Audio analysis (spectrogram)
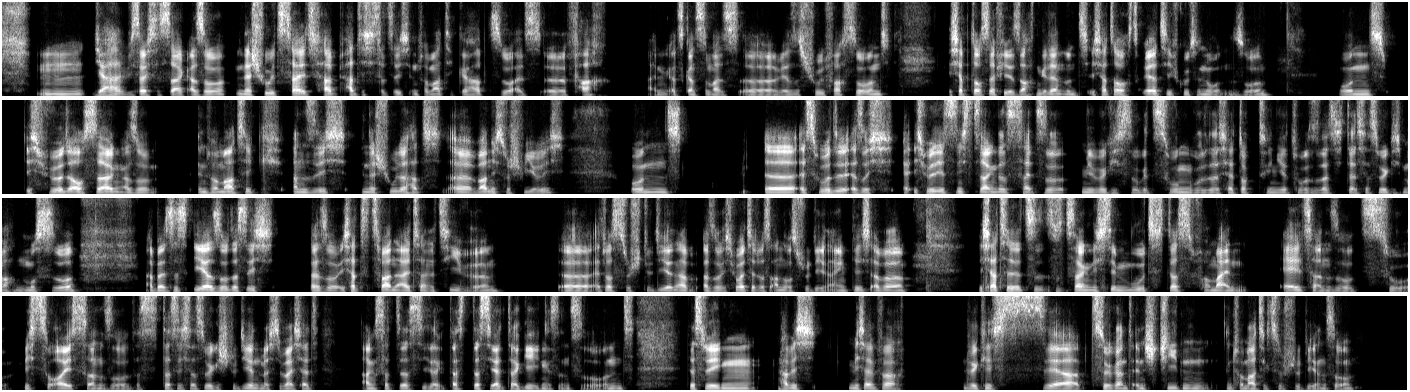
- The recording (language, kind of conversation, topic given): German, advice, Wie überwinde ich Zweifel und bleibe nach einer Entscheidung dabei?
- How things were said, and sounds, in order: none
